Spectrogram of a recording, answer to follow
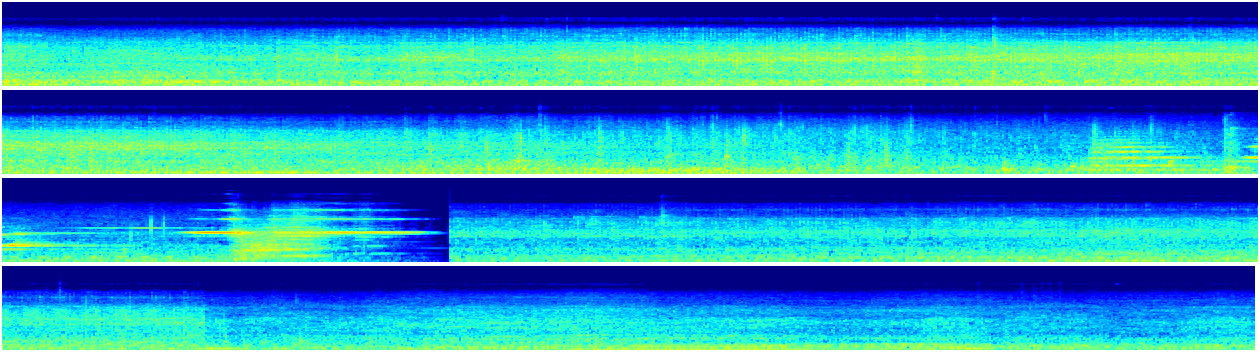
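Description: Toyota LandCruiser running on a dirt track, steady engine and road noise. About fifteen seconds in, a metal farm gate squeaks loudly as it is swung open by hand. The sound then cuts off suddenly and the driving noise comes back.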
